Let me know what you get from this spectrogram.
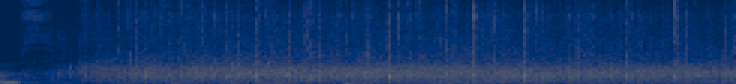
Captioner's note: audience applauding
